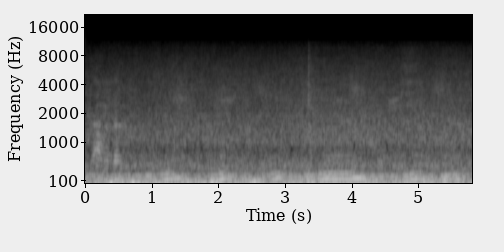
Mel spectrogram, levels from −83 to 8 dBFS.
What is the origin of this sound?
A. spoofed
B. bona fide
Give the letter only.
A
